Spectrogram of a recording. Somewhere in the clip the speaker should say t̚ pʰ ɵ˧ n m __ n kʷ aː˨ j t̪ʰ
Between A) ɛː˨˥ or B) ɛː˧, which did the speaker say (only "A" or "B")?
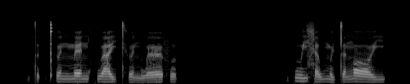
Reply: B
